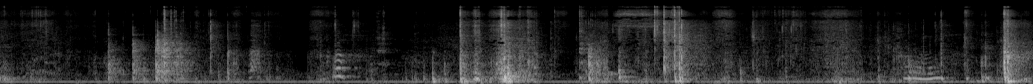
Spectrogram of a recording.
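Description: A kitchen knife slitting the packing tape on a cardboard box, with several sharp scraping, tearing bursts, then cardboard flaps rustling as the box is pulled open near the end.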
